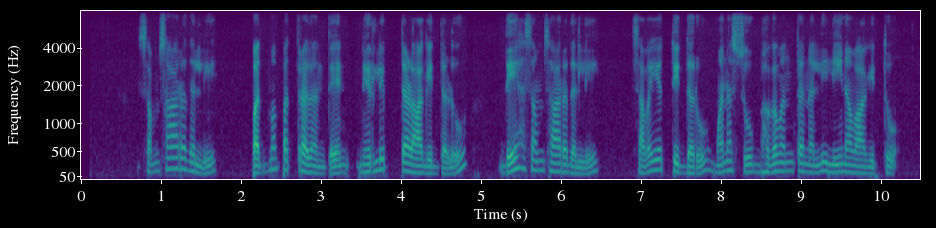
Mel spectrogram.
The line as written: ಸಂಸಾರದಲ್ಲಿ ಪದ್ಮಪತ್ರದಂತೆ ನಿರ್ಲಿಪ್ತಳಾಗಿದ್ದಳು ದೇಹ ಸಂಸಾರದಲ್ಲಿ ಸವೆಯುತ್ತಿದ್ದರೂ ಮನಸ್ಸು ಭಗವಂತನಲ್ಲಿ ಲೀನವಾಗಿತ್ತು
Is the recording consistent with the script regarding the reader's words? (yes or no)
yes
